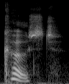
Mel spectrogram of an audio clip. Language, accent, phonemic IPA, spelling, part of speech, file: English, General American, /koʊst/, coast, noun / verb, En-us-coast.ogg
- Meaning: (noun) 1. The edge of the land where it meets an ocean, sea, gulf, bay, or large lake 2. The side or edge of something 3. A region of land; a district or country 4. A region of the air or heavens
